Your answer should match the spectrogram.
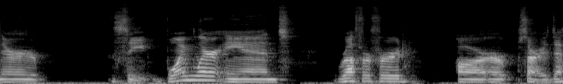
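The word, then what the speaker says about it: Rutherford: the ship and there let's see boimler and rufferford are sorry did i say it right that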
